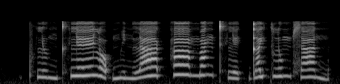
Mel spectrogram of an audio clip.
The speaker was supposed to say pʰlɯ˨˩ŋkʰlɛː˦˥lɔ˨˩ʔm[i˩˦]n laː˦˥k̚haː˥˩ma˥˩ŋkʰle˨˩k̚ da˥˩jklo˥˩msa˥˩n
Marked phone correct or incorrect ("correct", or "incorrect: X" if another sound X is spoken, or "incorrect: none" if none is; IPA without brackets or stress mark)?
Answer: incorrect: i˨˩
